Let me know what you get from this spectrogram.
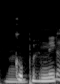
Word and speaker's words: Koppernik: Kopernik, hoe spreek je dat eigenlijk uit? – Zijn Kopernik.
